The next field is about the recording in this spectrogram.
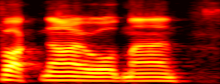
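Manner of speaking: ordinary delivery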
